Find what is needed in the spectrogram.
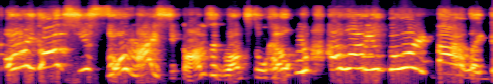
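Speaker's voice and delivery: put-on very high, overly nice Russian accent; hammed-up sugary Russian nurse, way up high; high-pitched Russian nurse. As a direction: gush in a squeaky Russian accent. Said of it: "and it was high pitched".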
